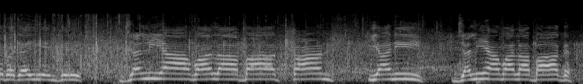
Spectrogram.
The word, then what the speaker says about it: जलियांवाला: जलियांवाला बाग। जलियांवाला बाग। जलियांवाला, तो इसलिए उच्चारण बिल्कुल सही होना चाहिए, पूछ लेना चाहिए, इंग्लिश में पढ़ें तो, क्योंकि स्पेलिंग का थोड़ा फर्क पड़ जाता है।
